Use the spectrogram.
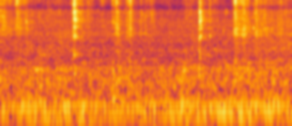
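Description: Ice being scooped with a small spoon at a hotpot buffet gives scattered clinks and scrapes, a few sharper taps standing out over a steady busy restaurant background hum.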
